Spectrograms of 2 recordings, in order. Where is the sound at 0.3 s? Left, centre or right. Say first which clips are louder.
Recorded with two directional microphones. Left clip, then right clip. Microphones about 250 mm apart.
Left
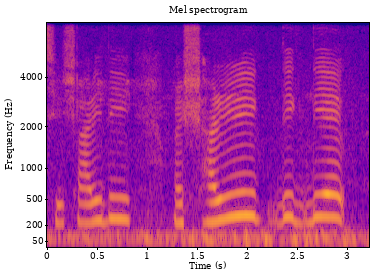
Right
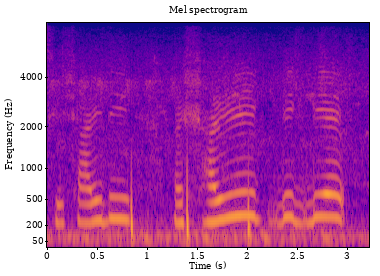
Left 2 dB; left.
